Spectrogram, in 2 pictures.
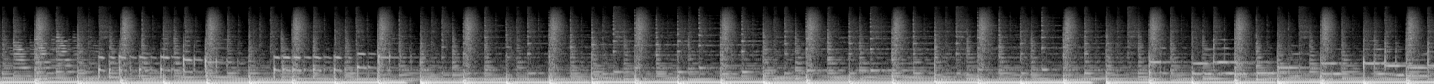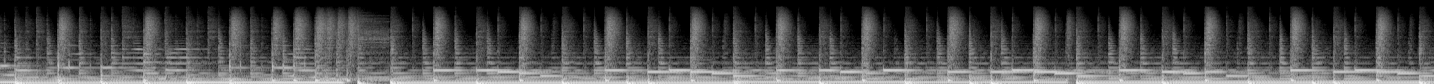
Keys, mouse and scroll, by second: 0.2 click, 1.9 alt+scroll up 2, 2.1 click, 5.2 right click, 5.7 click, 6.0 alt+scroll up 1, 6.4 click, 6.6-6.9 alt+scroll up 1, 7.2 alt+click, 8.2 alt+click, 10.9 shift+Up, 11.3 shift+Down, 12.3 alt+scroll down 1, 13.2-13.6 alt+scroll up 1, 13.9 click, 16.7 click, 16.9 alt+scroll up 1, 17.0-17.3 alt+scroll down 1, 17.4 click, 18.3 alt+click, 19.6 click, 20.0-20.4 alt+scroll down 1, 20.7-21.2 alt+scroll up 1, 21.9 click, 22.2 alt+scroll down 1, 22.7 click, 23.7 click, 25.2 click, 25.6 alt+click, 26.8-27.4 alt+scroll up 2, 27.5 alt+click.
